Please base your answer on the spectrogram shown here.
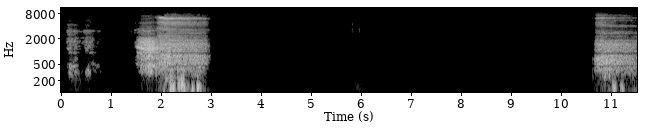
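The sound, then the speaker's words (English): A person takes deep breaths in through the nose and exhales: a short breath, then a longer breathy rush, a long silent hold, and another breath at the end. “Take 3 deep breaths for me, in through your nose. Hold it for 5 seconds and exhale all your negativity.”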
